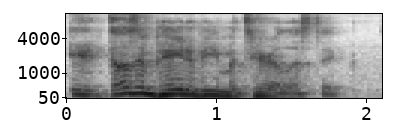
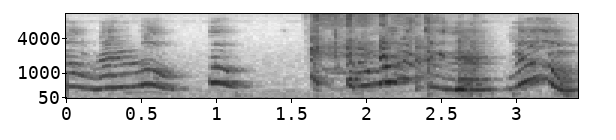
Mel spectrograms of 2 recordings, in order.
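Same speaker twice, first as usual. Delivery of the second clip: put-on tiny, very high, soft little girl voice; 5 dB quieter than usual. Imitating the listener's inner fears: imitating an inner little girl voice. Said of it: "that's your inner little girl voice".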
